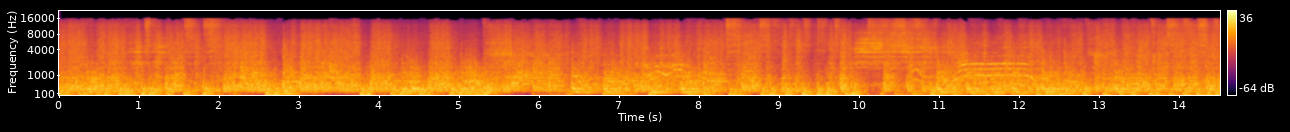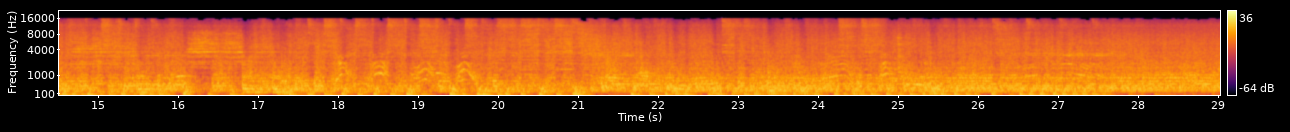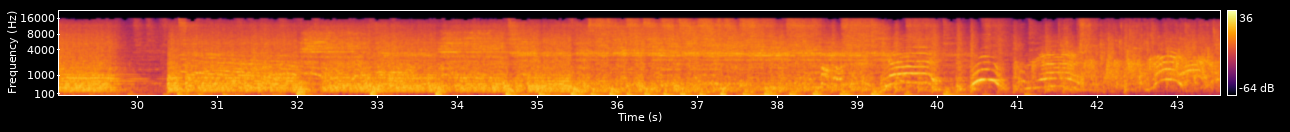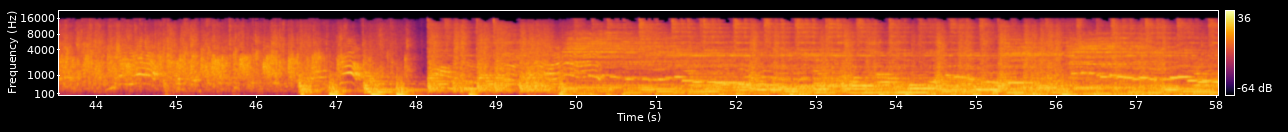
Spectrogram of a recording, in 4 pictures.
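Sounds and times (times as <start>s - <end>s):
piano: 0.0s - 41.2s, 49.6s - 58.0s
drum kit: 0.0s - 42.9s, 46.4s - 58.0s
electric bass: 9.9s - 28.3s, 49.8s - 58.0s
person singing: 48.2s - 52.4s, 55.0s - 58.0s.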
